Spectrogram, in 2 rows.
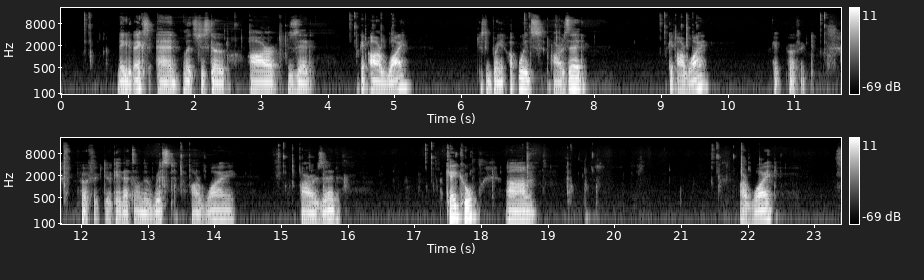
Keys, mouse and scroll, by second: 2.4 r, 4.5 r, 7.2 r, 9.1 r, 11.6-13.1 middle drag, 13.3 r, 15.3 r, 18.6 middle click, 19.5 r, 21.6 r.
